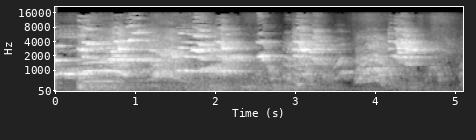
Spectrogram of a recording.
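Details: Blue-headed macaw (Ara couloni) calling with a run of grating, nasal squawks, roughly five rasping bursts in about five seconds, some with a tonal edge, no other clear sounds.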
